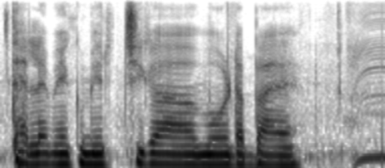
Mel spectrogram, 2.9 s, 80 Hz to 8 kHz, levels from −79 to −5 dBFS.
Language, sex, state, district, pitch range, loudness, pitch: Hindi, male, Himachal Pradesh, Shimla, 125-135 Hz, -12 LUFS, 130 Hz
